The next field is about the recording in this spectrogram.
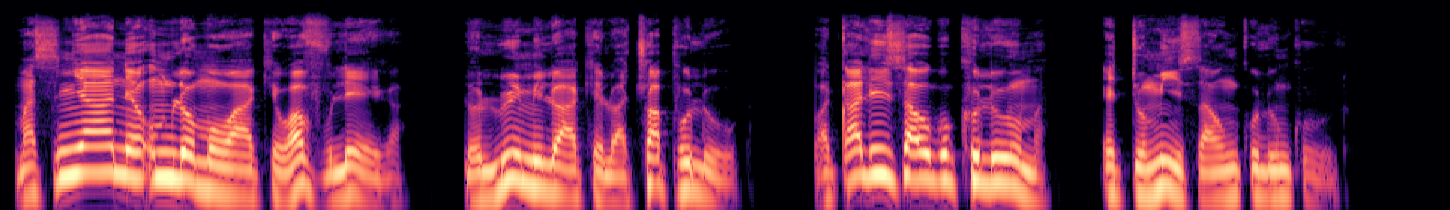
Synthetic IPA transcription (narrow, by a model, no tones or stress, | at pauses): masiɲanɛum̩lɔmɔwakʰɛwavulɛɣa | lolwimilwakʰɛlwat͡ʃʰwapʰuluːɣa | wʔa̰ǃalisauɣukʰuluma | ed̥ʱumisauŋkʼuluŋkʼuːlu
